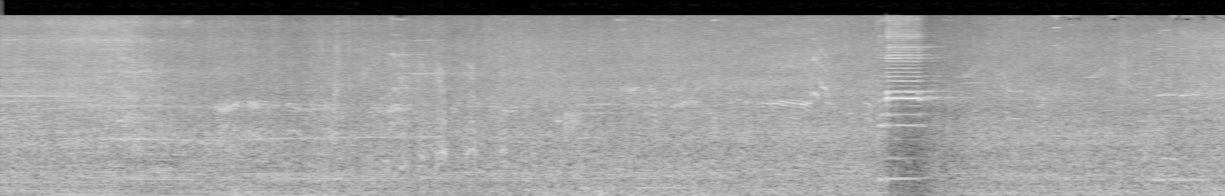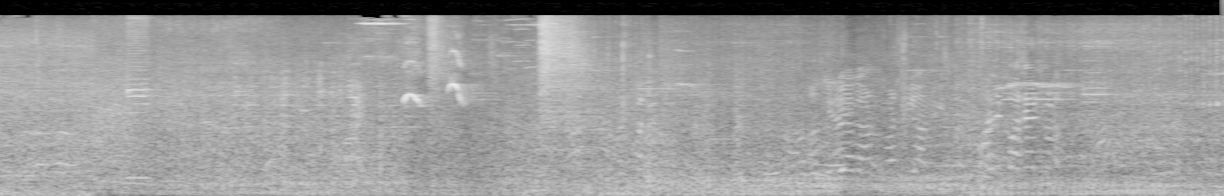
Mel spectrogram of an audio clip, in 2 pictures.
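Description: Busy street noise: many people talking over running traffic, with a vehicle horn sounding briefly about seven seconds in.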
